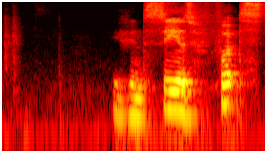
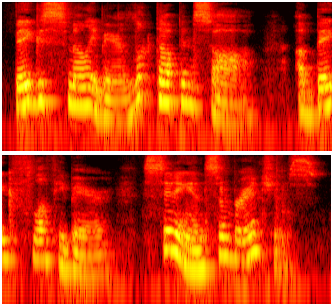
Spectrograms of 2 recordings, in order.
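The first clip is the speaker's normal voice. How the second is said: ordinary delivery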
